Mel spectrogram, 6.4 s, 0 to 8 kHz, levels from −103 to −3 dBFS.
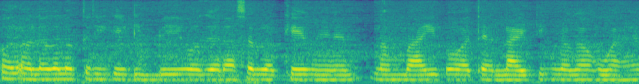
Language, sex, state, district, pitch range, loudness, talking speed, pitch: Hindi, female, Maharashtra, Mumbai Suburban, 170-180 Hz, -14 LUFS, 150 wpm, 175 Hz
